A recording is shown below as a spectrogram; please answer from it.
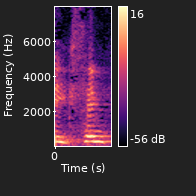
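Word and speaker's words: Hixem: A la muerte de Ixen III se escribe H-I-X-E-M.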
